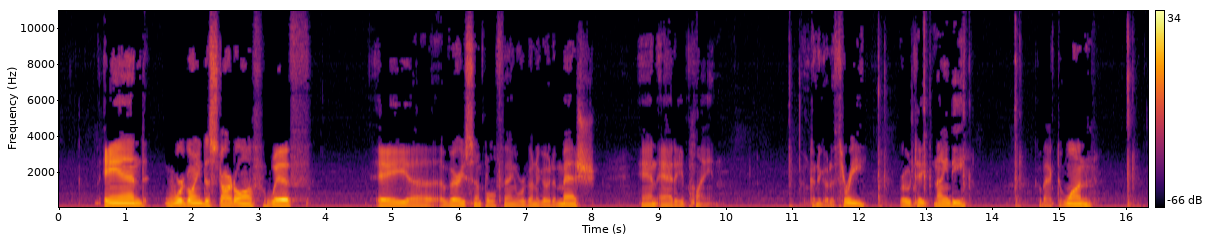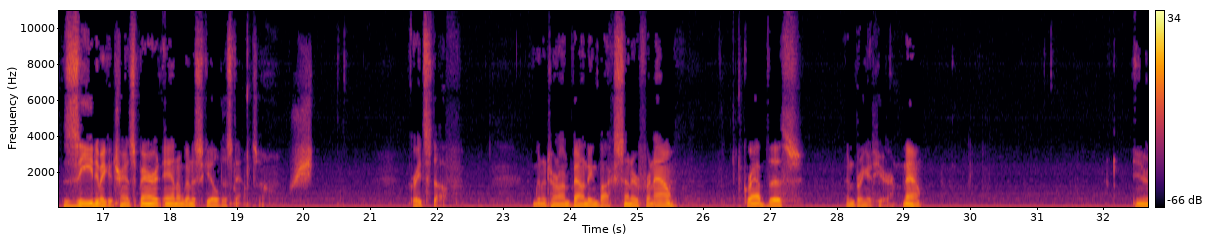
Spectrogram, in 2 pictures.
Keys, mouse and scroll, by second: 6.1 shift+a, 10.9 KP_3, 12.2 r, 14.3 KP_1, 16.0 z, 19.1 s, 26.4 g, 32.3 click.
